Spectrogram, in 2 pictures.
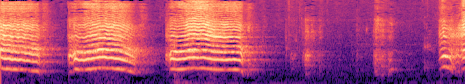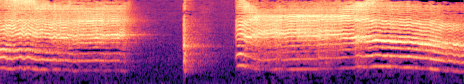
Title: Baby Crying Sound Effect / Sound Of New Born Baby Crying / Child Cry Sound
